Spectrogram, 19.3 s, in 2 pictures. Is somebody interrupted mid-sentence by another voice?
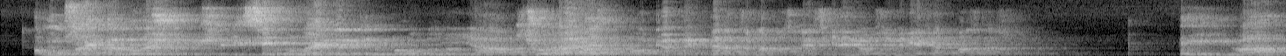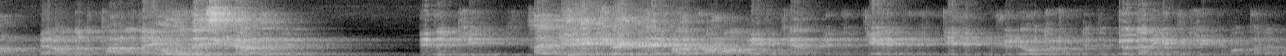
Yes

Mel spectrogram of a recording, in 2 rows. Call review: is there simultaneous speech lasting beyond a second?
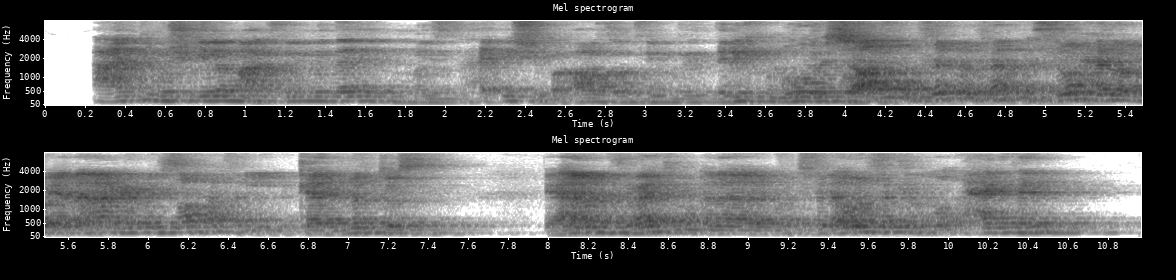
Yes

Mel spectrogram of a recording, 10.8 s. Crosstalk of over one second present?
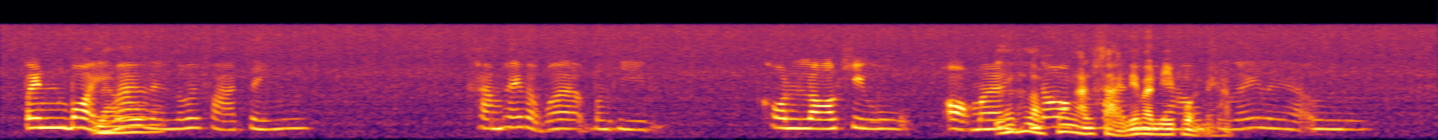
Yes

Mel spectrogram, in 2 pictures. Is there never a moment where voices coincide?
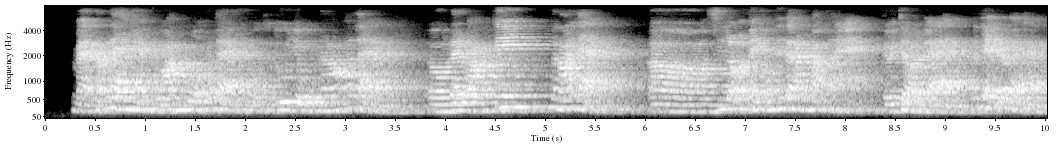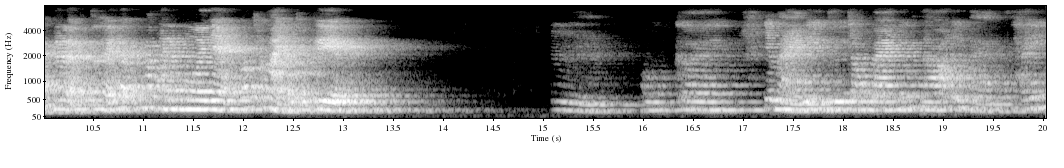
Yes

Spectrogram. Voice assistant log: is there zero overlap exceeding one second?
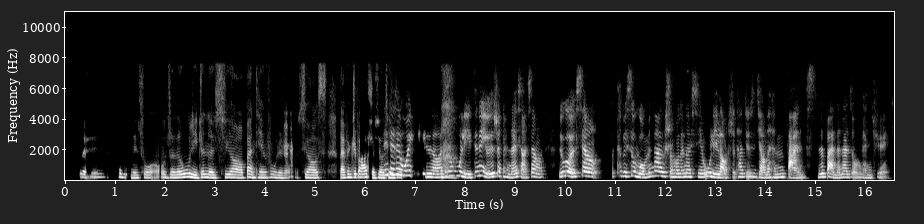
Yes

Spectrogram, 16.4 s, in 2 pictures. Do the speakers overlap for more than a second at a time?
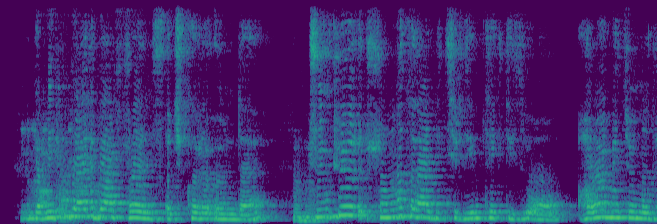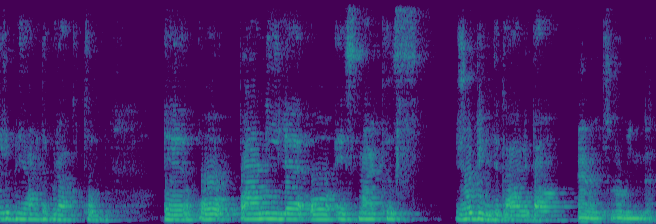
No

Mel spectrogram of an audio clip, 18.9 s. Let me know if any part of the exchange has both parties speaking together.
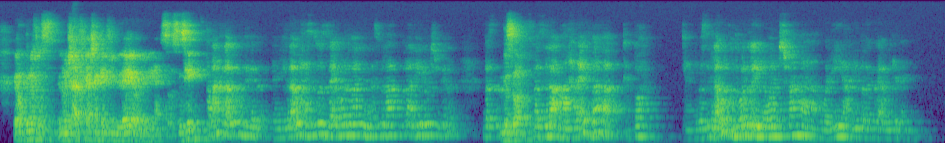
No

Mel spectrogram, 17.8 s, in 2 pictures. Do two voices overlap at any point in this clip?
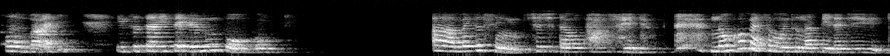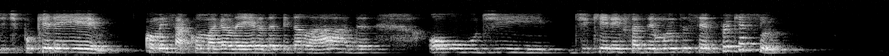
No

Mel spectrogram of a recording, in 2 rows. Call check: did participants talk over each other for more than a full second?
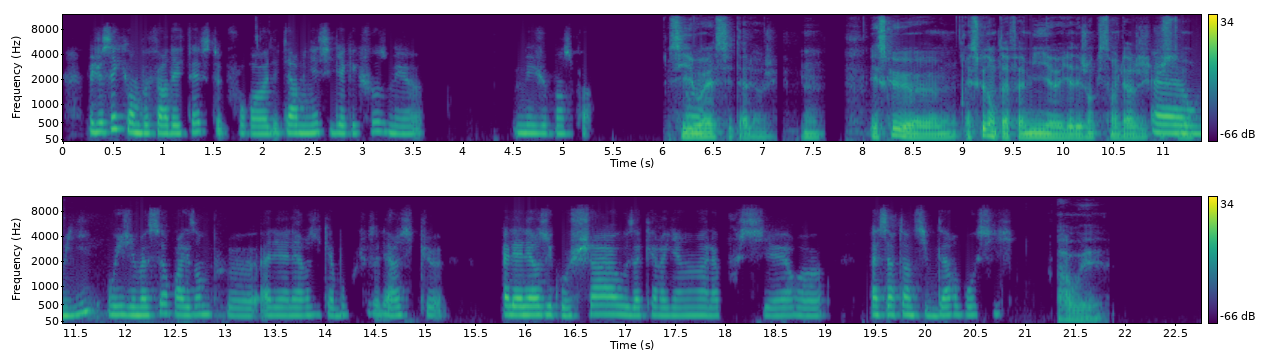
No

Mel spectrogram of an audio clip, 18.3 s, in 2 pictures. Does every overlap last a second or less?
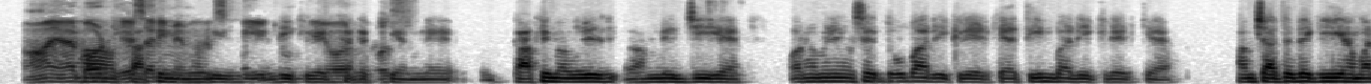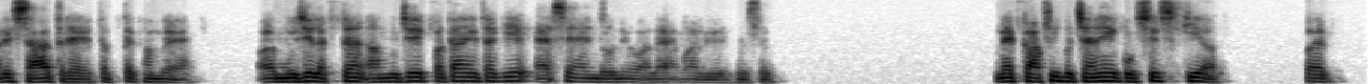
No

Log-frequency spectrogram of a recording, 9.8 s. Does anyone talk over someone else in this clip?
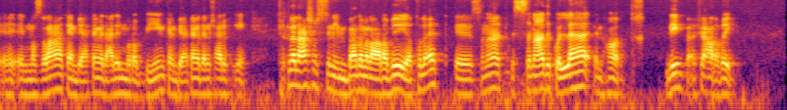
No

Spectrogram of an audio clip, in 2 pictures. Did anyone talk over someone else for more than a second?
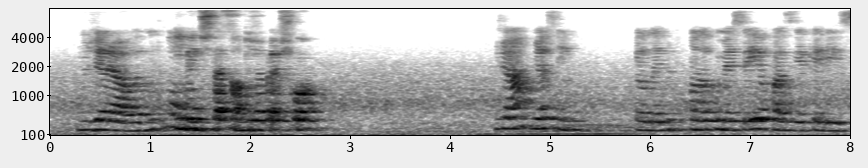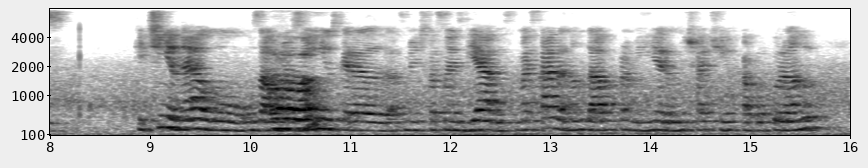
No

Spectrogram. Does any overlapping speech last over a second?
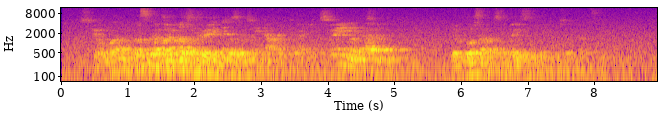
Yes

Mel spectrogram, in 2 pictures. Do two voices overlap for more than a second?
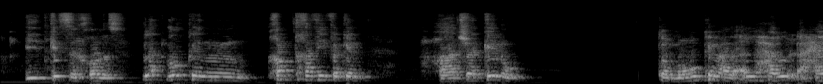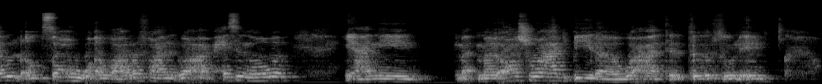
No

